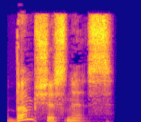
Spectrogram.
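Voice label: "bumptiousness", British English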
